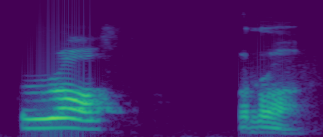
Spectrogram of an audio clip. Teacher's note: र जबान के किनारे को सामने के चार दांतों के मसूड़ों से टच होने से र अदा होता है। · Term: र का मखरज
